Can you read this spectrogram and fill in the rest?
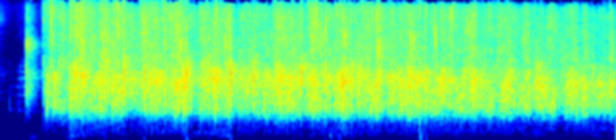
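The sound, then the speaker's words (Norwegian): Sustained applause from an audience welcoming a speaker starts abruptly and continues at a steady, full level, a dense wash of many hands clapping with no talking over it. “Ta godt imot!”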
